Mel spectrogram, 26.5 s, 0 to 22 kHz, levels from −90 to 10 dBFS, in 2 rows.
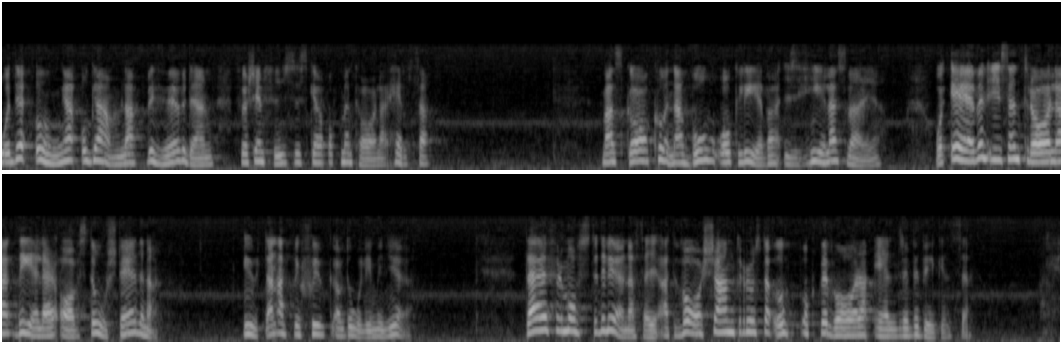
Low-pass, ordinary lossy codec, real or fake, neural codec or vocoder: none; none; fake; codec, 16 kHz, 4 kbps, FreqCodec, larger model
